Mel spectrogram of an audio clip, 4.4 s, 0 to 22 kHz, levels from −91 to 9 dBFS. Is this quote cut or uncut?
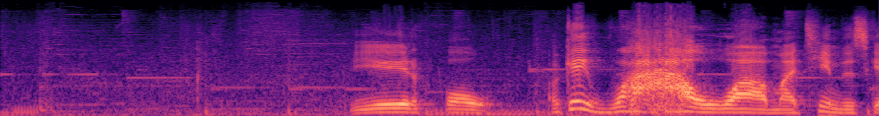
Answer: cut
